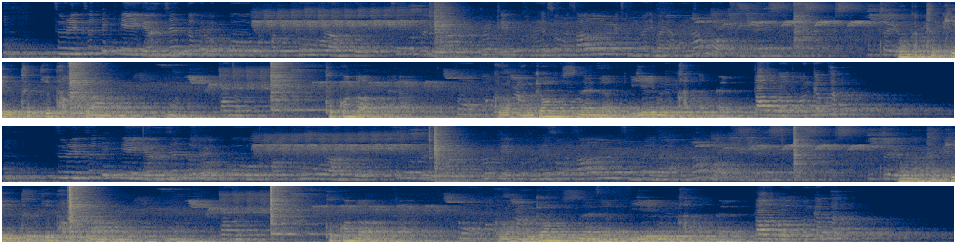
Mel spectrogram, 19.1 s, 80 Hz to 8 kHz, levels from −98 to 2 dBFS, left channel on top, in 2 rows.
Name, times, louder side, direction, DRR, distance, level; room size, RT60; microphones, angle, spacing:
voice 1, 0.5-8.0 8.6-9.6 10.1-10.5 11.7-12.0 14.1-15.3 16.2-16.3 17.0-17.9, equal, 70° left, 0 dB, 1.2 m, -45 dB
sound 1, 0.9-3.1 3.6-3.8 4.1-6.1 6.7-8.9 9.8-11.8 12.1-13.0 13.4-13.5 13.8-14.5 14.9-15.8, right 5 dB, 45° right, 0.7 m, -43 dB
sound 2, 2.5-14.7, left 1 dB, 15° left, 1.5 m, -53 dB
voice 2, 9.0-11.5 12.8-13.7 14.4-16.9, left 2 dB, 40° left, 3 dB, 0.4 m, -30 dB
10.0 x 6.6 x 2.2 m, 2.4 s
head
